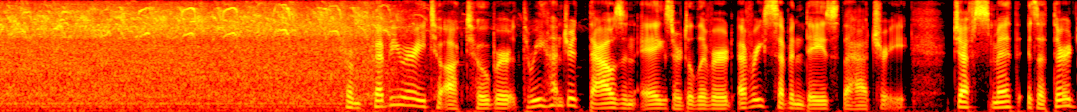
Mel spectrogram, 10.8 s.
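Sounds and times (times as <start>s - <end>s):
thousands of freshly hatched chicks peeping at Cackle Hatchery in Lebanon, Missouri: 0.0s - 5.9s
speech: 3.4s - 10.7s.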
